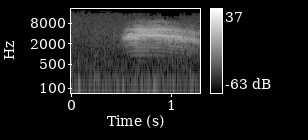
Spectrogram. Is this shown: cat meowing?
yes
